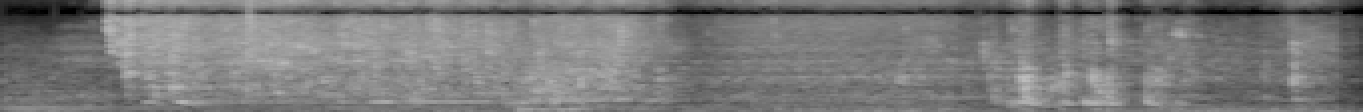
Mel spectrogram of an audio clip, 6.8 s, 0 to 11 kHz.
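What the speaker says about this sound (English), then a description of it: "take that bucket again with like 2-3 gallons of water in there. And what you want to do is you want to fast pour it in there." Two to three gallons of water are poured fast from a bucket into the bowl of a slow-flushing toilet, giving a steady rushing gush that fades, then a brief gurgling surge as the trap drains, with no talking.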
